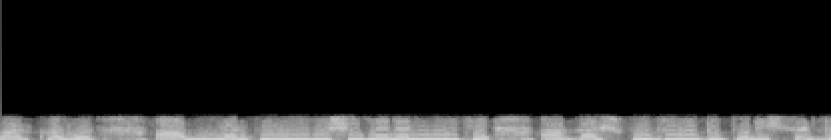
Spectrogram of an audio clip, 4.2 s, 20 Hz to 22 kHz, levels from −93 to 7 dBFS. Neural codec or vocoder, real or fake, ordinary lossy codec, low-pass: none; real; Opus, 24 kbps; 3.6 kHz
